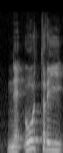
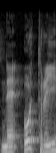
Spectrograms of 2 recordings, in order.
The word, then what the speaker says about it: neutri: Neutri generis. Notice ne utri has got three syllables.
